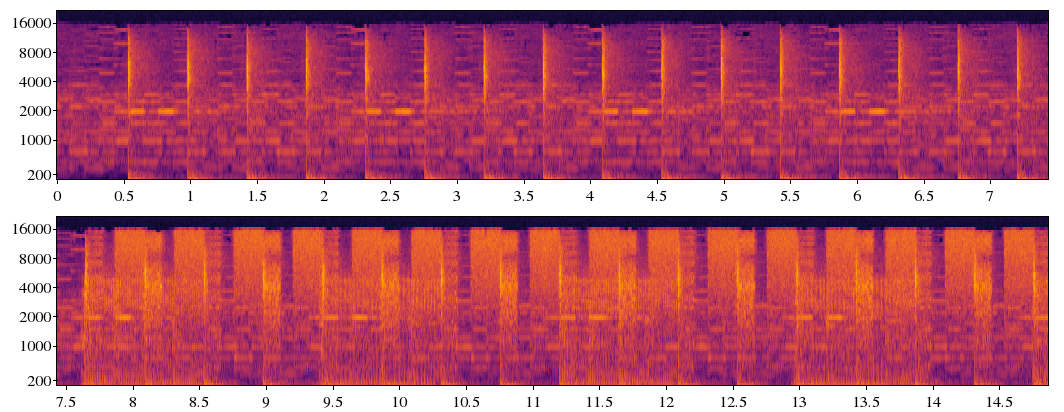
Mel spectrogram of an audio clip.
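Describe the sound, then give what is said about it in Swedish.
Upbeat pop-rock song laced with bright chiptune-style synth tones over a steady, driving beat; the full band kicks in about halfway through, making it louder and denser, with no vocals yet. “Ett band som blandar poprock med chipmusik på ett väldigt glatt och ett väldigt lättsamt sätt.”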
